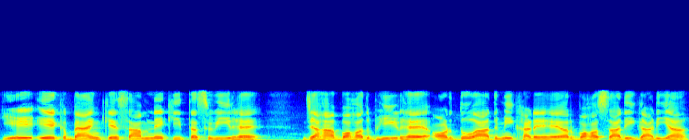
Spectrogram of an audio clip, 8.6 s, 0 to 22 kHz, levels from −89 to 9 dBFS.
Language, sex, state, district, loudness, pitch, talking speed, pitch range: Hindi, female, Bihar, West Champaran, -13 LUFS, 195 Hz, 145 wpm, 185-205 Hz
